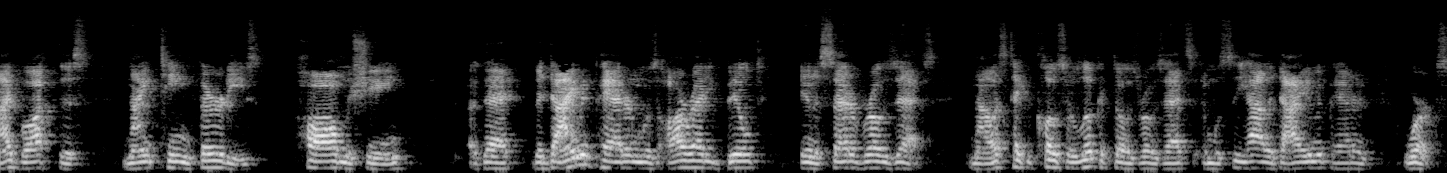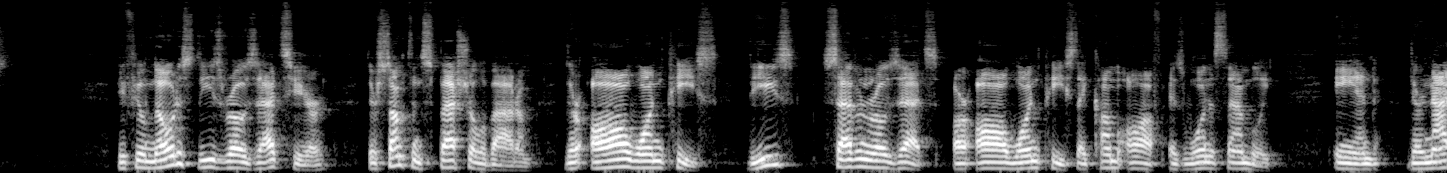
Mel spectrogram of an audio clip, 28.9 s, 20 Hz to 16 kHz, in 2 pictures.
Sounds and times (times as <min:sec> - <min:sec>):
Speech: 0:00.0 - 0:04.1, 0:04.7 - 0:14.6, 0:15.6 - 0:27.2, 0:27.8 - 0:28.9.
